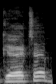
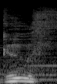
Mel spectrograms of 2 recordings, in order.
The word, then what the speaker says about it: Goethe: like at the library, he said Goethe is the name of the writer, right? Goethe, but he was saying Guth or Gutha or Guthi or something.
